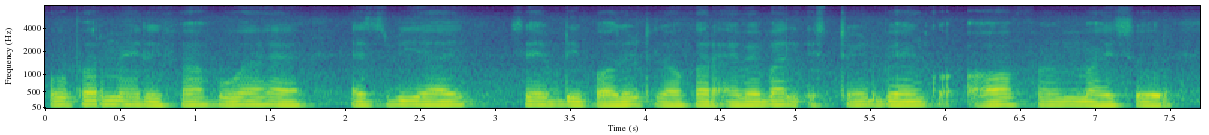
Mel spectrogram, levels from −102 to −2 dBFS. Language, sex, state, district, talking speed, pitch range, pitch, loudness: Hindi, male, Jharkhand, Ranchi, 115 wpm, 105-110 Hz, 110 Hz, -16 LUFS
